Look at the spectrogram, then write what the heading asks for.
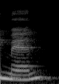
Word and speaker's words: Maine: तो मैन ने कहा, हेनरी मैन, बेसिकली इसकी जो स्पेलिंग है दैट इज MAINE, बट इसे प्रोनाउंस करते हैं मेन.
